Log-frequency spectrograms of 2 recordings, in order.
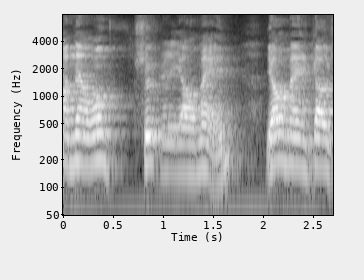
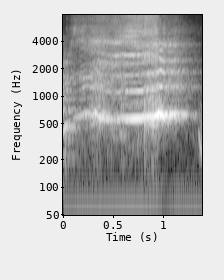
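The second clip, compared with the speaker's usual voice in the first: high squealing laugh breaking out; burst of laughter. Real, not acted. Retelling how a bullet missed his ear, high burst of laughter. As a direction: laugh high at the near miss.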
